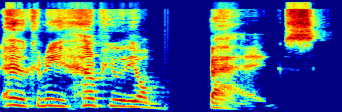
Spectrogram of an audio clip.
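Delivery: put-on very proper, formal British accent. Retelling a woman's anecdote, a bed-and-breakfast worker greets her, formal British accent. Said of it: "very, you know, formal sort of British accent".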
